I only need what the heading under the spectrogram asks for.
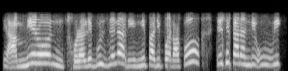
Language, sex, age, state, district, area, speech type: Nepali, female, 18-30, West Bengal, Kalimpong, rural, conversation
